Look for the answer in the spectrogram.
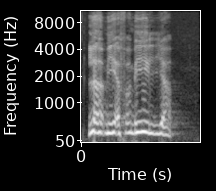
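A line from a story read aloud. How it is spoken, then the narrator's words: Sobbing. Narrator (Italian): singhiozzò il signor Squeers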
